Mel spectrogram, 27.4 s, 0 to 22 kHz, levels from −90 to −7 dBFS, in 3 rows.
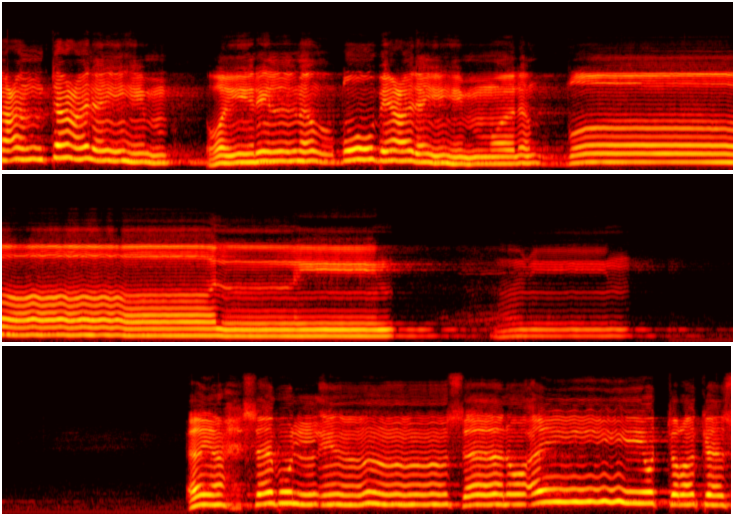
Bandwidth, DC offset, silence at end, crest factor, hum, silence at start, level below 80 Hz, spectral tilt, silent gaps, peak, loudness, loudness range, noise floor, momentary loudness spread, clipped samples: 11.5 kHz; under 0.1%; 0 s; 16 dB; none; 0 s; -80 dBFS; -5.5 dB/octave; none; -18 dBFS; -33 LUFS; 16 LU; -71 dBFS; 14 LU; under 0.1%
